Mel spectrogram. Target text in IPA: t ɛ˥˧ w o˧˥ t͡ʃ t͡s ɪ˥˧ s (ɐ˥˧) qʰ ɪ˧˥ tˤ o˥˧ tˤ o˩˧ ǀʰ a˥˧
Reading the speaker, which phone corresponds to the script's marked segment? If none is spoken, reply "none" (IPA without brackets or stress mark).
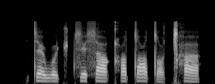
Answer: a˥˧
